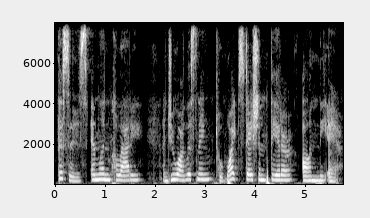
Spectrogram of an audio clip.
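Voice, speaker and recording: A woman's voice: a little high, a little slow, a little hiss or hum, rough recording. A woman reading a scripted introduction as a program announcer.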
